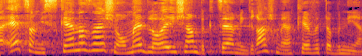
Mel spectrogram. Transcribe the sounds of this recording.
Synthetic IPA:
haʔet͡shamiskenazeʃe̞o̞me̞d̪lo̞ejʃambekt͡se̞jhamiɡʁaʃmeake̞vet̪abnija̰

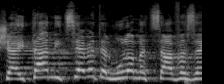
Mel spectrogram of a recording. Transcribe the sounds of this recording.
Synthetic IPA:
ʃeajtanit͡sevetalmulamat͡savaze

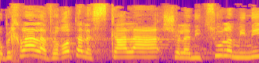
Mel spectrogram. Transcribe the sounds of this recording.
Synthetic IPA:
obiχlalaveʁo̞talaskalaʃe̞lanit͡sulhamini

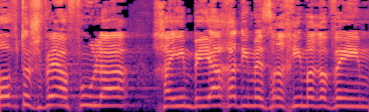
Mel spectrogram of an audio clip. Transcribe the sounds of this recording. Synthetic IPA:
o̞vt̪oʃveafula | χajimbejaχad̪imezʁaχimaʁavim

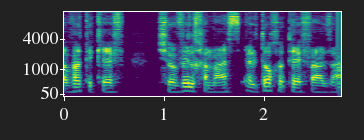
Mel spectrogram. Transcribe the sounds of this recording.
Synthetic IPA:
avatekʰef | ʃeovilχamaselto̞χotefaːza

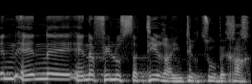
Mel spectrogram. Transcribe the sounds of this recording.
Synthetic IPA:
neneenafilusat̪iʁaimt̪iʁt͡subeχaχ

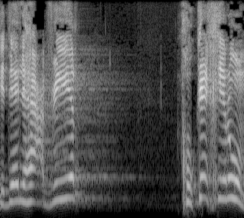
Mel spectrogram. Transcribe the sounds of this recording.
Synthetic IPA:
id̪elhaʕviːɾ | xukexiɾuːm

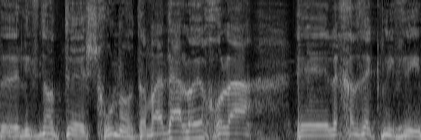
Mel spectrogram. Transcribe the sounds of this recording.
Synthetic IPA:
livno̞teʃχuno̞tavaladalo̞jeχo̞la | ele̞χaze̞kmivni

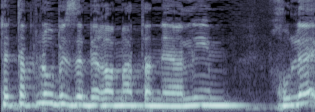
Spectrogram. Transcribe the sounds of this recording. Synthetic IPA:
t̪et̪aplube̞ze̞be̞ʁamat̪hanealim | χule

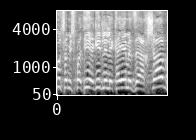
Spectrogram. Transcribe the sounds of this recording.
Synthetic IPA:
ut͡shamiʃpat̪ijaɡid̪lilekaje̞met̪ze̞aχʃav

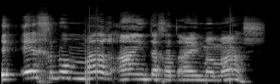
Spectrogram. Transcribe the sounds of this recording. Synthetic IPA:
eʔeχnomaʁajnt̪aχat̪ajnmamaʃ

